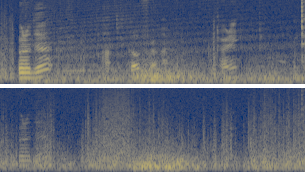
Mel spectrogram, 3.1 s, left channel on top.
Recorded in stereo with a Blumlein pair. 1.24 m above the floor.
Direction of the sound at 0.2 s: 55° left.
